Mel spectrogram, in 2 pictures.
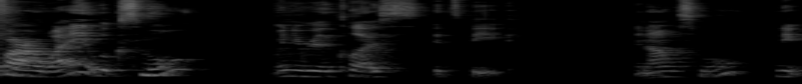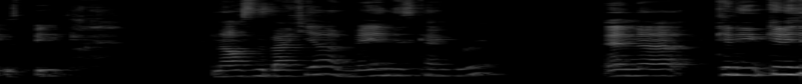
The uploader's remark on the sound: Apologise about the echo, were still testing our setup!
